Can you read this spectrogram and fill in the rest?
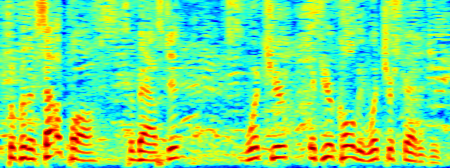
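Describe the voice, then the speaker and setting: A man's voice: on the high side, moderate pace. A man giving live play-by-play commentary on a boxing match and questioning his guest analysts. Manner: energetic, asks guests questions. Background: music and crowd noise.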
